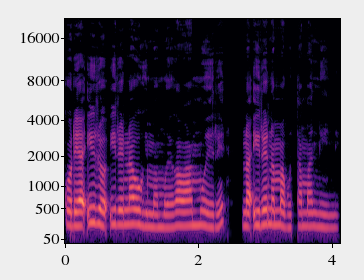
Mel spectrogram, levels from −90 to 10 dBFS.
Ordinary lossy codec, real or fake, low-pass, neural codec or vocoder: none; real; none; none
